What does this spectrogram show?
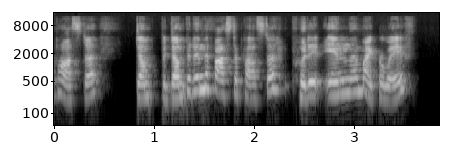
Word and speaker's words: Fasta Pasta: But if y'all have never heard of or never seen a Fasta pasta, it's F-A-S-T-A, like pasta, but with an F in front of it. A Fasta pasta.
